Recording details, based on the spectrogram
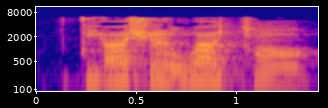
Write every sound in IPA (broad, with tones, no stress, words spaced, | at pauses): tjʌ˧˥ʃə̃˥˩wʌ˥˧ cɔ̃˩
